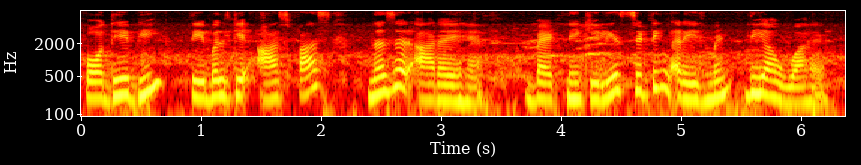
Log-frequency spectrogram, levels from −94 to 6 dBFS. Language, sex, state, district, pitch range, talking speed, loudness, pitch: Hindi, female, Madhya Pradesh, Dhar, 185-235 Hz, 170 wpm, -17 LUFS, 205 Hz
